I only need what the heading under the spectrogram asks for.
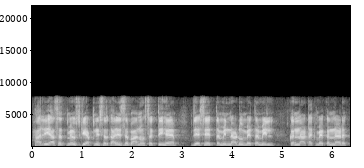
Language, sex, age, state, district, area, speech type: Urdu, male, 18-30, Uttar Pradesh, Saharanpur, urban, spontaneous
